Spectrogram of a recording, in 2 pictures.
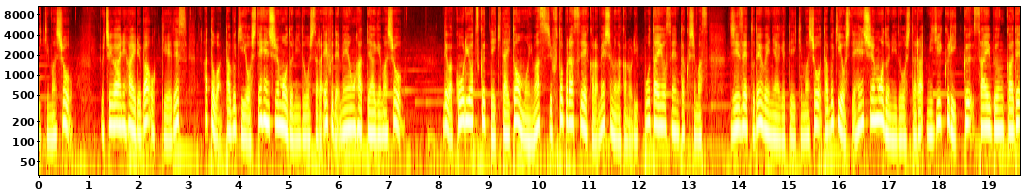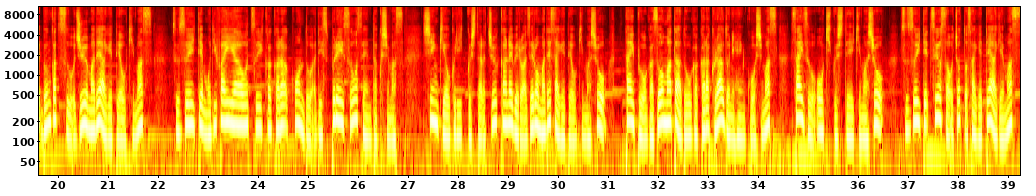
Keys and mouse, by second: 0.4 click, 0.7 Tab, 1.0 drag, 1.6 middle click, 3.0 Tab, 3.4 Tab, 4.6 middle click, 6.0 f, 6.6 Tab, 8.9-9.2 shift+middle drag, 10.3 shift+a, 12.8 g, 13.0 z, 13.7 click, 14.1 middle click, 14.5 Tab, 15.1 shift+middle click, 17.7-18.8 right drag, 19.7 click, 21.2 Tab, 22.3 click, 25.5 click, 27.0 click, 28.3 click, 30.0 click, 32.2-33.2 drag, 33.9 shift+middle drag, 35.2 click, 36.7 click, 37.6-39.2 drag.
